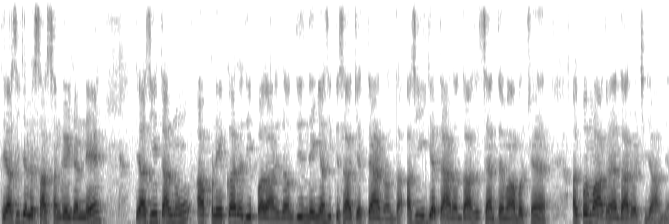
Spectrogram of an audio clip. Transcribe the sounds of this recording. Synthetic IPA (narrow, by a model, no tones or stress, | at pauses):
t̪eːəsĩːd͡ʒəleːsasəŋɡeːd͡ʒənːeː | t̪eːəsĩːt̪aːnũːaːpneːkəɾd̪iːpəd̪aːniːɾənd̪iːnəĩːəsĩːkɪsaːt͡ʃeːt̪ɛːnə̃ʊnd̪a̰ːʔəsĩːid͡ʒaːt̪ɛ̰ːnə̃ːnd̪a̰ːəsĩːsɛ̃ːnt̪eːmã̰ːbətːʃḛ̃ː | əspəɾmaːt̪mẽːd̪əɾʋɪt͡ʃd͡ʒa̰ːnd̪eɛ̰̃ː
